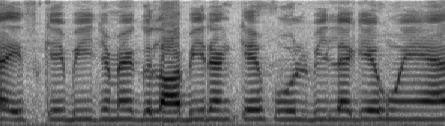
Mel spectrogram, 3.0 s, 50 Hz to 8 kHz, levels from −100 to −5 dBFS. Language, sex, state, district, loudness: Hindi, male, Uttar Pradesh, Shamli, -16 LUFS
